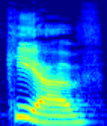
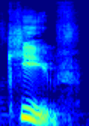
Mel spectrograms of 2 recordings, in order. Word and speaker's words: Kyiv: Well, first and foremost, if you've been watching the news, you know that the capital city of Ukraine is not pronounced Kiev, it's pronounced Kyiv.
